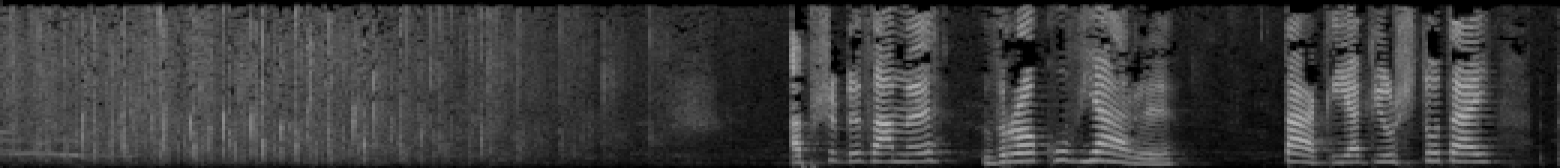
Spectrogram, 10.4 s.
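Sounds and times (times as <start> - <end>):
crowd applauding warmly: 0.0 - 4.6
speech: 5.3 - 7.9, 8.6 - 10.3.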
